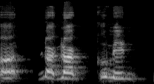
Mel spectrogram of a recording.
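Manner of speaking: very high, loud put-on Indian accent. Recalling an old knock knock joke that Robin Williams told, use a put-on Indian accent. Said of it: "with that with that uh, accent".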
